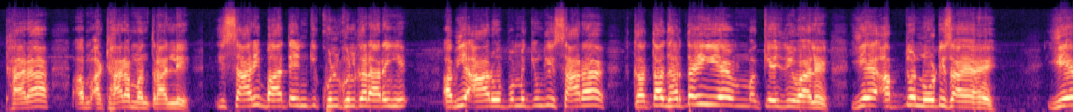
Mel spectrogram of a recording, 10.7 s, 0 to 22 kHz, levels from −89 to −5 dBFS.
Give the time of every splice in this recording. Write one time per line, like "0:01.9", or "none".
0:02.0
